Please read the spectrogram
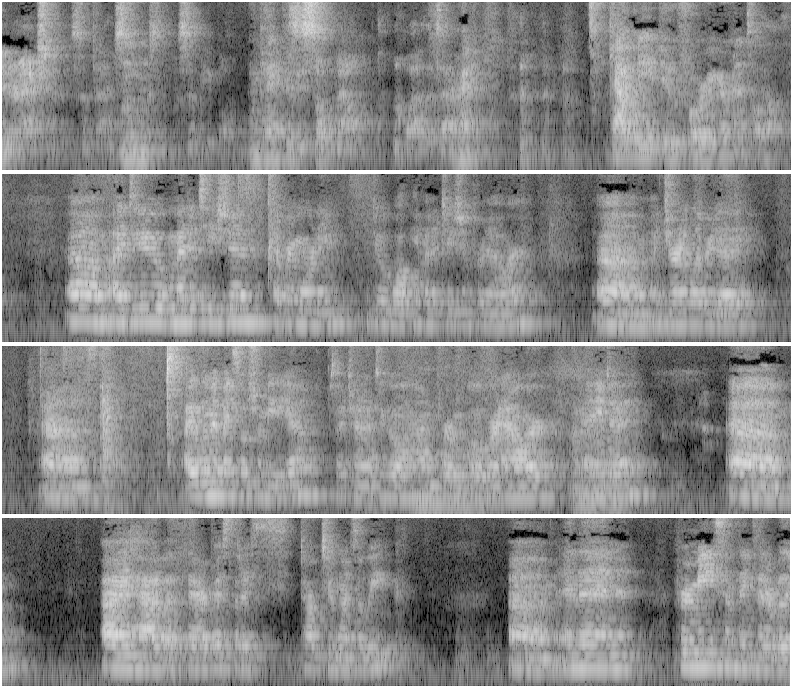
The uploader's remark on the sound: Today's episode is taken from a live event. At the event Unleash Your True Potential, we asked two members of the audience to share the best skills that they use to balance their daily lives.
